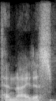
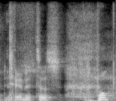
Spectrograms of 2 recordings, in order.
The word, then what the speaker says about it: tinnitus: ringing of the year I call it tinnitus but I know the pronounce pronunciation is tinnitus um represent uh clinical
